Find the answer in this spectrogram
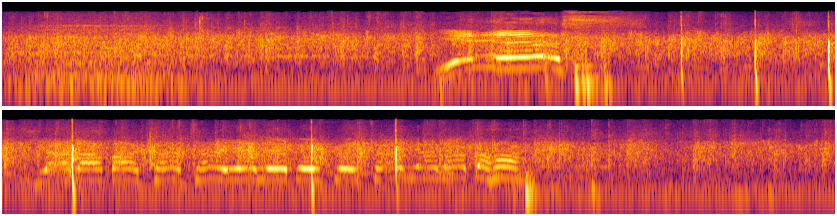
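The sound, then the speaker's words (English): A church audience claps its hands steadily during worship, a dense wash of applause with a few sharper, louder claps standing out, while a man's voice speaks and exclaims over it. “Clap your hands unto the Lord.”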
